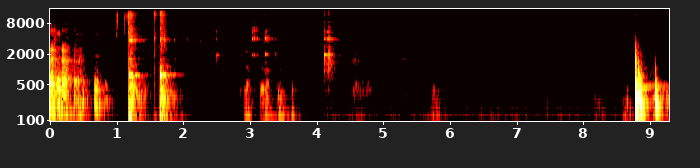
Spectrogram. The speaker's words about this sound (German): Klopft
